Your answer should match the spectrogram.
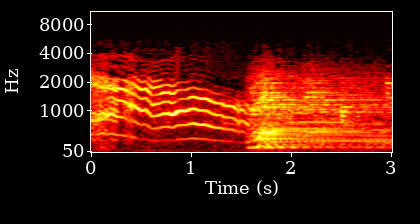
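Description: Two cats, one brought in a big box and the other named Minerva, meow and caterwaul: a long wavering yowl sliding downward, then a rougher, denser overlapping wail taking over midway, loud and continuous with no talking.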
